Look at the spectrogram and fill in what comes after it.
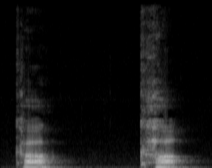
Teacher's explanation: easy way tip to get this Alpha Prana versus mahaprana is you get the sound ha at the end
